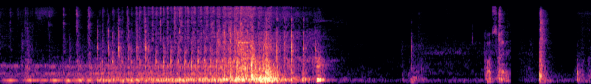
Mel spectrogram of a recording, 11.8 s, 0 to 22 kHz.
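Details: LG 6.0 kg washing machine in spin mode: the drum hums and rattles with fast knocking, about four a second, before it stops.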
